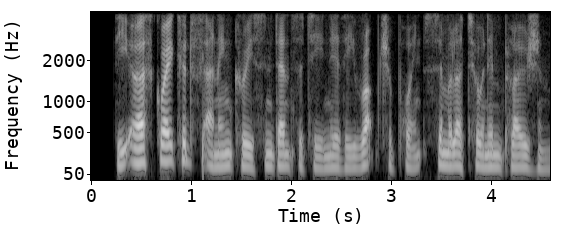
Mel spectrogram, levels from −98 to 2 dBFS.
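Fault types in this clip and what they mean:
Skip ahead: part of the speech stream was discarded while later audio was already queued, so playback jumps forward at about 1.12 s, dropping roughly 0.4 s of speech and splicing the two sides together with no gap or fill.
Jitter buffer speed-up: an over-full jitter buffer is drained by repeatedly cutting out short pitch-period segments. From 1.76 to 2.34 s and 3.20 to 3.95 s the speech runs about 8% fast at unchanged pitch, losing a few tens of milliseconds each time.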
